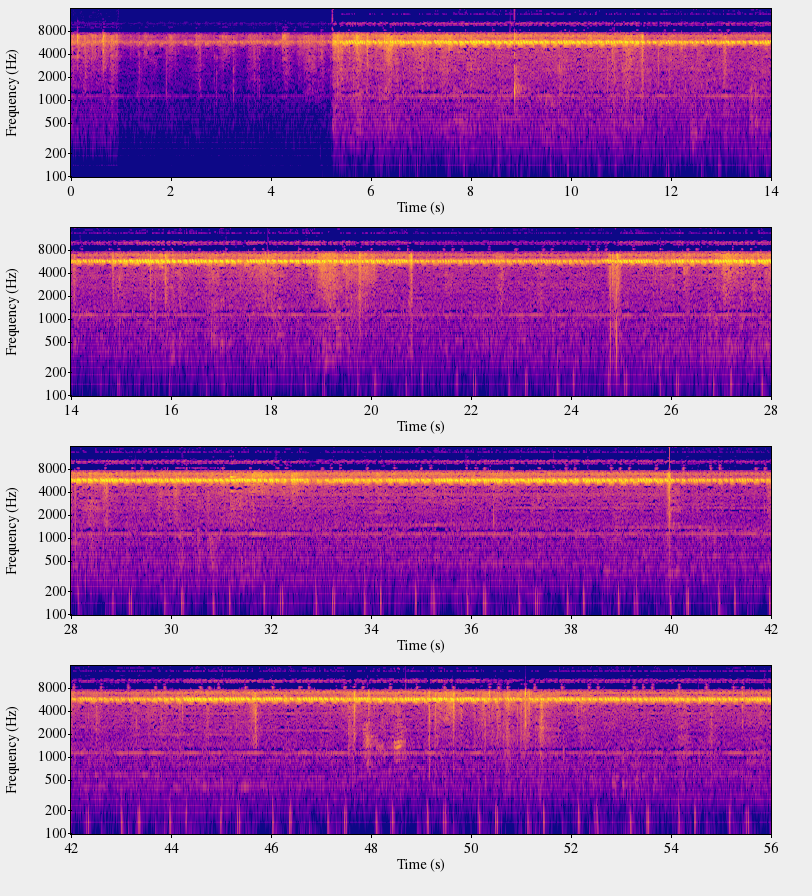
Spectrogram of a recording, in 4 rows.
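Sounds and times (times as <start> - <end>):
insects trilling: 0.0 - 56.0.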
